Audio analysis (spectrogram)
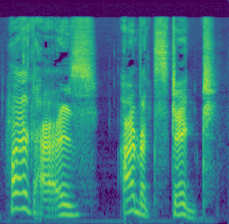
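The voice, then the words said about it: Dinosaur character voice. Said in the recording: “do your dinosaur voice”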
